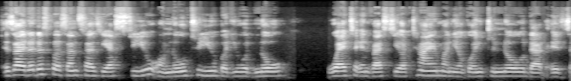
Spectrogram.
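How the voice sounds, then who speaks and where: A Trinidadian woman with a medium-pitched voice hosts a live tarot stream, chatting casually with viewers over a webcam mic with poor audio. She teases them directly and breaks into sudden rising exclamations, while a faint hiss runs underneath.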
